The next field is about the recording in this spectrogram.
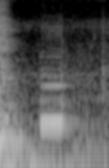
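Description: A phone call being dialed to the Clayton Hotel Cardiff Lane: one short, steady electronic telephone tone sounds briefly and clearly, then fades into a quiet line with no voices.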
